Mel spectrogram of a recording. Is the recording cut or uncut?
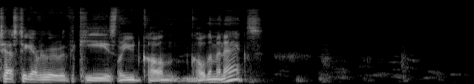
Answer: cut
